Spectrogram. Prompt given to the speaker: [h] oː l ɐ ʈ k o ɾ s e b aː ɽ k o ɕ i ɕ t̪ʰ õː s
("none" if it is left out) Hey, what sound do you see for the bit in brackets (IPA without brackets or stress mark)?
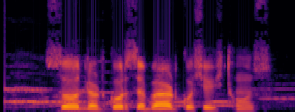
s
